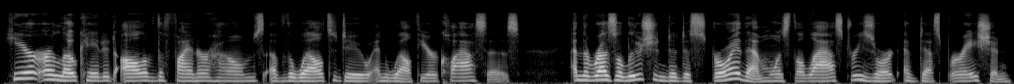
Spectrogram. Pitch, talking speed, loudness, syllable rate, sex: 170 Hz, 165 wpm, -21 LUFS, 4.6 syllables/s, female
